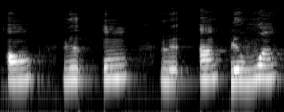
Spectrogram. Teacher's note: ils passent à la fois par la bouche mais ils ont une résonance dans le nez · donc là il y a une petite résonance au niveau du nez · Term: sons voyelles qui passent par le nez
